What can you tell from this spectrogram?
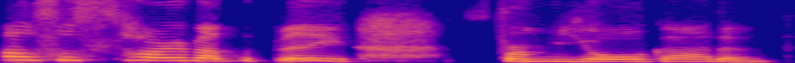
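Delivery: high, fast, fussing apology; overly polite apology. Retold or imitated. Mum apologising to the host for his garden bee. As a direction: gush your apology politely. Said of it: "she's still trying to be".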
